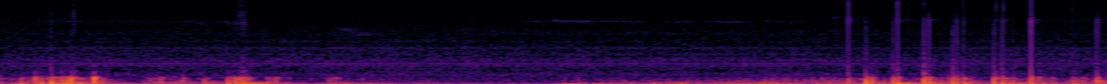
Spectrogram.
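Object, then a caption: Steel wire-mesh microphone grille. Long leopard-print nails scratch across a hollow steel wire-mesh microphone head while fingers rub its side. The result is close, deep, boomy scraping and thumping, with bursts at the start, a quieter low rubbing stretch in the middle, and a cluster of sharper scratches near the end.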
